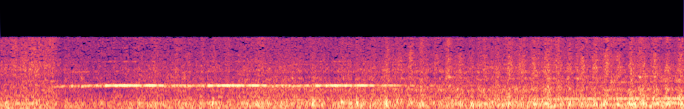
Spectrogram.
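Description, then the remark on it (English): A steam train rushes into a tunnel with a loud, steady roar. A long, high whistle-like tone sounds over the rumble before a lower droning tone takes over. No one speaks. “I say, the train's about to rush into a tunnel.”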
